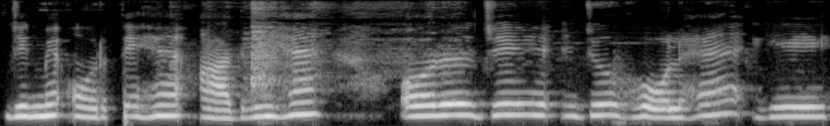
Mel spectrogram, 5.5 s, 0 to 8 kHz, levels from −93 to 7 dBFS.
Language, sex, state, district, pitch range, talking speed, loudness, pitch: Hindi, female, Punjab, Pathankot, 230-260 Hz, 120 wpm, -14 LUFS, 240 Hz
